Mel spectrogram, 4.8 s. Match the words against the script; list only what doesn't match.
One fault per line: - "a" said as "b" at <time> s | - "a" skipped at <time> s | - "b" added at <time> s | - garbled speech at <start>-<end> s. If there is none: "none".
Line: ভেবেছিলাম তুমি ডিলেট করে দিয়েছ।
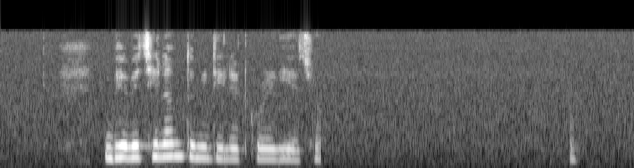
none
